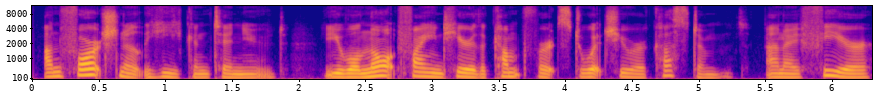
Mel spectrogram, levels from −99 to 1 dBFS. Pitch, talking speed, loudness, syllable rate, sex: 175 Hz, 170 wpm, -19 LUFS, 5.4 syllables/s, female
